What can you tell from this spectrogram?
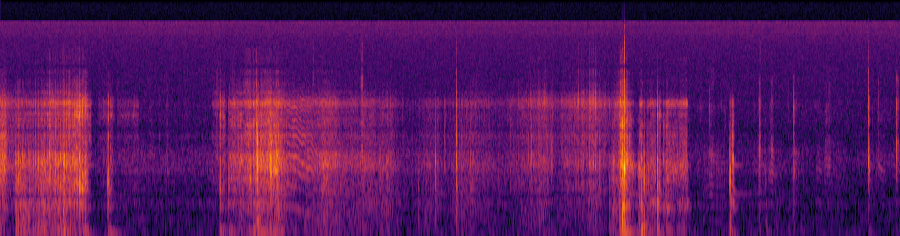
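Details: Honey bees at Turza beginning the day's work: bursts of dense buzzing hum come and go between quieter gaps, with sharp clicks and taps scattered through.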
